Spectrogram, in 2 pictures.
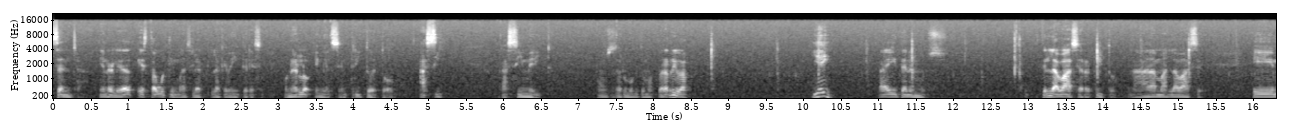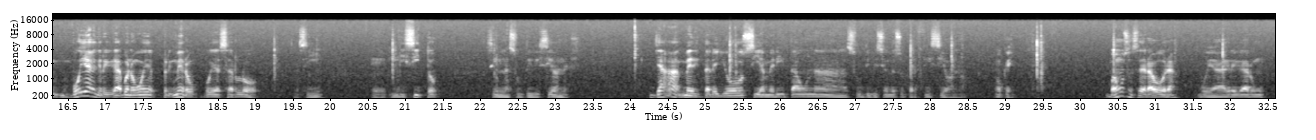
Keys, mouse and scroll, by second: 3.6 click, 5.9-7.7 drag, 7.9 scroll down 1, 8.9 shift+middle click, 9.8-10.2 shift+scroll up 1, 10.2 shift+middle click, 11.0-11.4 shift+scroll up 3, 11.6 shift+middle click, 12.8 Tab, 13.3 scroll down 2, 14.0 shift+middle click, 14.5 shift+scroll down 2, 15.2 shift+middle click, 15.9-16.3 shift+scroll up 3, 16.7 scroll down 2, 17.9 click, 18.6-18.9 scroll down 2, 19.3 shift+middle click, 20.0-20.9 shift+scroll up 6, 20.9 shift+middle click, 21.6 shift+middle click, 25.3 Tab, 27.7 Tab, 29.4 a, 30.1-30.4 scroll down 2, 30.6 shift+middle click.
